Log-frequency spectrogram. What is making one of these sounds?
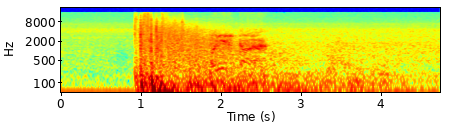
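A tank cannon fires with a loud boom that echoes away.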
